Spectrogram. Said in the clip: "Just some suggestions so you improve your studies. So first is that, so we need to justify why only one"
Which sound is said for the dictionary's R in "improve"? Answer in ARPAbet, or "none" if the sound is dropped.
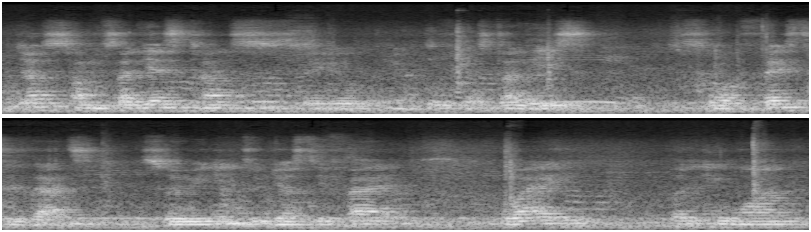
none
